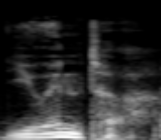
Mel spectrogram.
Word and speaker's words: Uintah: Utina Basin. I think that's how you pronounce it. U-T-I-N-A-H. – U-I-N-T-A-H. – Oh, okay. – Yunta. – Okay. – It's like Utah, but with N inside of it. Yunta.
